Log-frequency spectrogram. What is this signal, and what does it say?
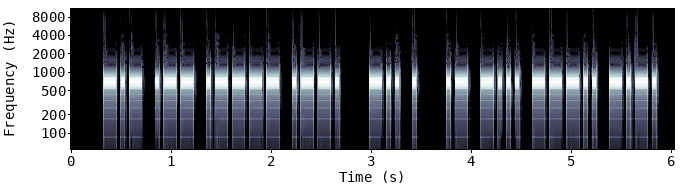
Morse code, heard as a keyed tone, about 27 wpm, 700 Hz. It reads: KW1P DE AB8C
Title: USA Callsign DE Callsign - 4 Characters - 28wpm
